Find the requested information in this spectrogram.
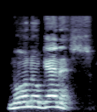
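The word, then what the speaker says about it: μονογενής: English as begotten is monogenes the G is pronounced as in go or G monogenes what does it mean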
